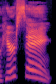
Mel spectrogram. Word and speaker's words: Heersink: Podcast Network host, Heersink. He hails actually... Hi, Katie. Did I pronounce Heersink correctly? As always, yes. Okay. I taught you well.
